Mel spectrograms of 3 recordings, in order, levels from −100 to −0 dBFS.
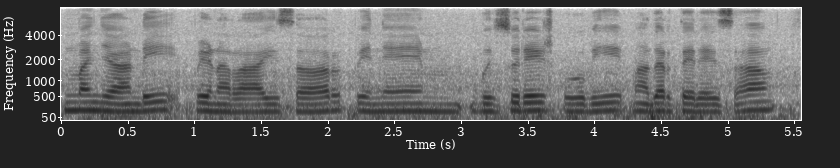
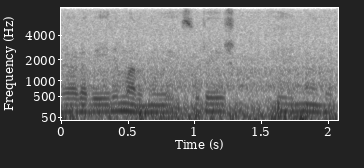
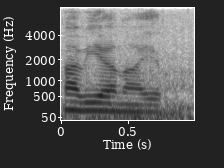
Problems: constant background noise, background conversations at intervals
